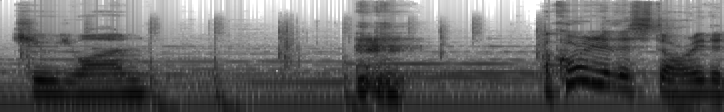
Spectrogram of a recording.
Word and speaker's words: Qu Yuan: how to pronounce it it's spelled qu y-you am so I'm saying qu yuan according to this story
